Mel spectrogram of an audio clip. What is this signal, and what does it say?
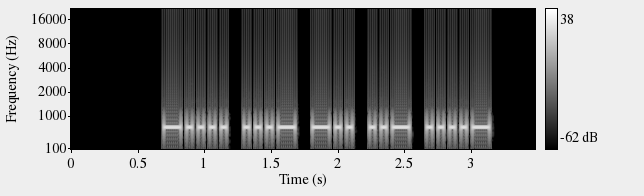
Morse code, heard as a keyed tone, about 27 wpm, 700 Hz. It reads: 6VDU4
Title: Five Challenging Letter-Number Combinations 28wpm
